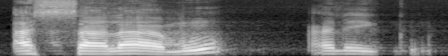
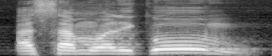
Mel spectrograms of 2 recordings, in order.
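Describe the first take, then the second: First: The greeting is articulated carefully, every sound clear. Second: The greeting is articulated carelessly, sounds run together. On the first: The speaker calls it right. "Pakai tajwidnya" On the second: The speaker calls it wrong. "jangan mengatakan Assalamualaikum. Salah"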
